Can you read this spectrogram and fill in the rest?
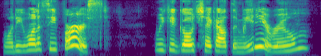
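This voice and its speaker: A woman's voice: high voice, sing-song, fairly quick, no echo, clean studio sound. A woman playing a young yandere best friend in a scripted roleplay, doting on the listener with cheerful, possessive obsession. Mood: gushing, proud.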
